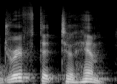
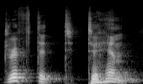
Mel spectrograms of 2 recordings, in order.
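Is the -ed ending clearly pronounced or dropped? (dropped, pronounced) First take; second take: pronounced; pronounced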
